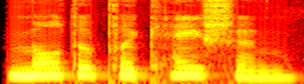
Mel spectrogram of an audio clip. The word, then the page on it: multiplication: British English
